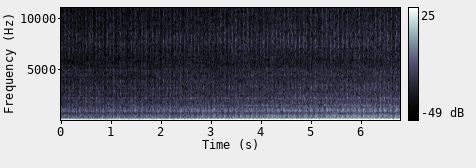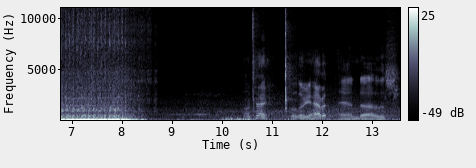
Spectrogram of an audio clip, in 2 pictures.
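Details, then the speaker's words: Freshly rebuilt Triumph Spitfire/MG Midget 1500 engine (FP4750UE, likely '75, double timing chain, double valve springs), cold, ~120–130°F, oil pressure 80 at idle: smooth steady low idle, even firing, no knocks or ticks, then shut off; good compression. "this engine checks out all the compression oil pressure is good."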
